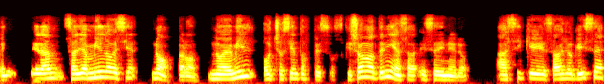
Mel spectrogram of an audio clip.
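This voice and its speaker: At a moderate pace, a man speaks in a high voice. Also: ordinary pitch variation. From Paraguay. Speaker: horror writer and secondary school teacher. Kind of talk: interview answer.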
